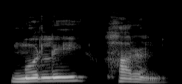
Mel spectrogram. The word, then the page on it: Murali: "u" is pronounced as in the first "u" in "aluminum"; the "a" leads to a quick "uh" sound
